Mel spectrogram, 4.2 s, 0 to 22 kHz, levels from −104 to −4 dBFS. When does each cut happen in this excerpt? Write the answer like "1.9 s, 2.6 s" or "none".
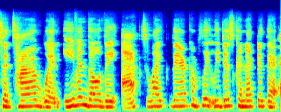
none

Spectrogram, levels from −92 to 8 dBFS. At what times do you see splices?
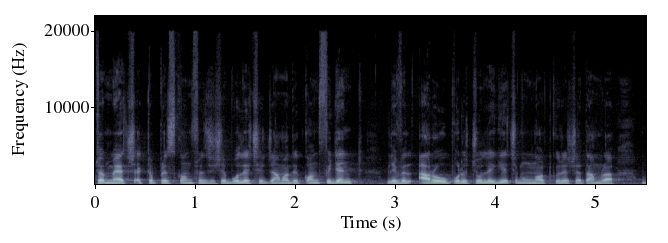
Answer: none

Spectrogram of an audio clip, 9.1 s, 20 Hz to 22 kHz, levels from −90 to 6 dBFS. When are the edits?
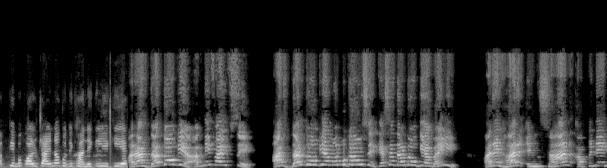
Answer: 2.0 s

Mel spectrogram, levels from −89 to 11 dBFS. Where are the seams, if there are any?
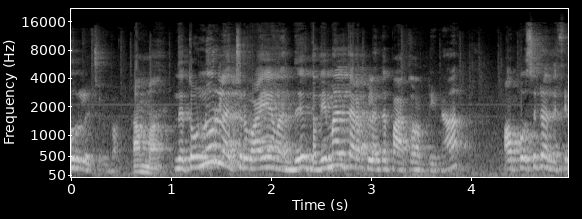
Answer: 2.4 s

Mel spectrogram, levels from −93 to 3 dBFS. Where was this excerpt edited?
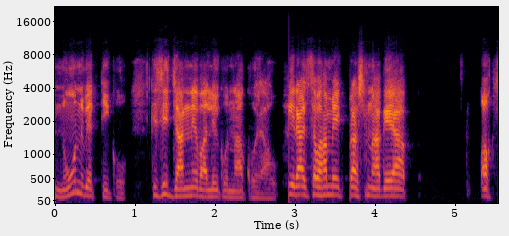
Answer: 2.9 s

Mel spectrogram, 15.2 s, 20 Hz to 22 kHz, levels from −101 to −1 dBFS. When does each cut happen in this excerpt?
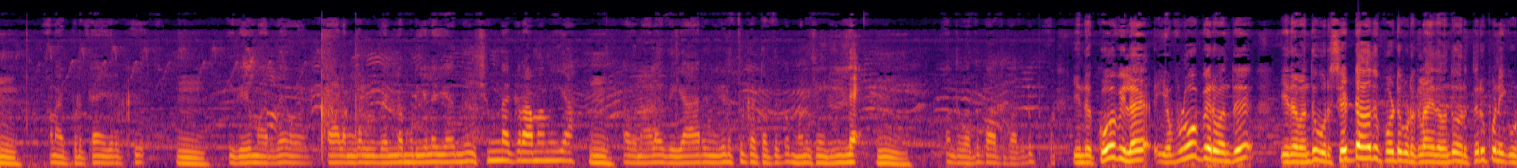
10.5 s

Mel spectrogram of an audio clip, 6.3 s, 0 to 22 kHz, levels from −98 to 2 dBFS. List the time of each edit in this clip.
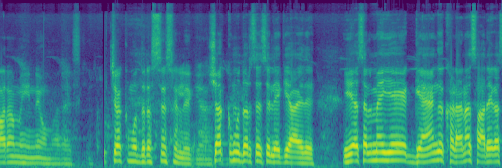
1.3 s

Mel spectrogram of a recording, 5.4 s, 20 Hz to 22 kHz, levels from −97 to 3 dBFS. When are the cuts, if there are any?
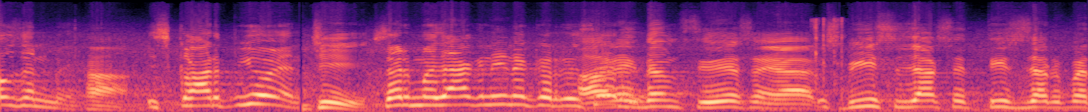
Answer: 4.2 s

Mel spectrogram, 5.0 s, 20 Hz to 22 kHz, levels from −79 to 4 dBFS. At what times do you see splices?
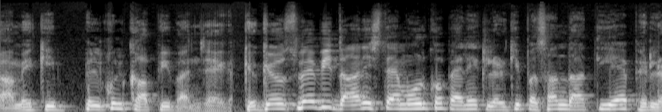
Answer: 1.6 s

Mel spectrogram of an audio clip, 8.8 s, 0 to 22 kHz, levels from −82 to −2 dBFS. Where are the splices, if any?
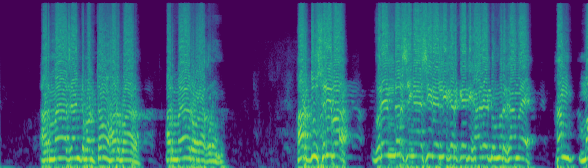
5.1 s

